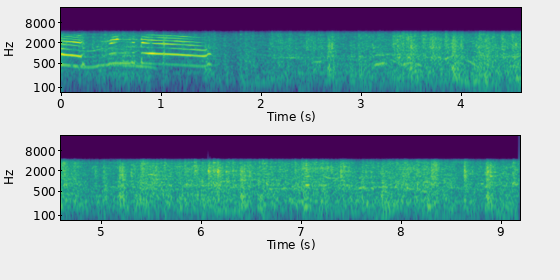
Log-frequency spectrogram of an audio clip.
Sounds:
Speech

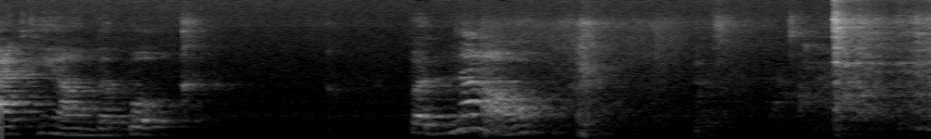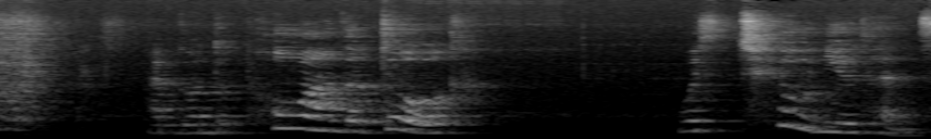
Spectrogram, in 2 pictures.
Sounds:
Speech

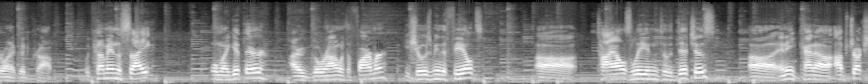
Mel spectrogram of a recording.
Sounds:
Music, Speech

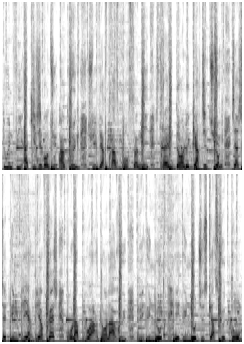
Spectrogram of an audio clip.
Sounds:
Music

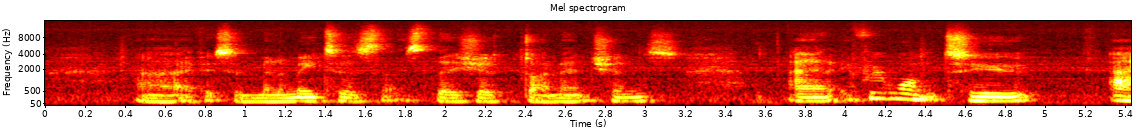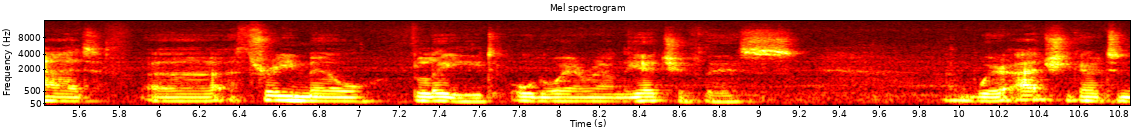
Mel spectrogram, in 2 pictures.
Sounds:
Speech

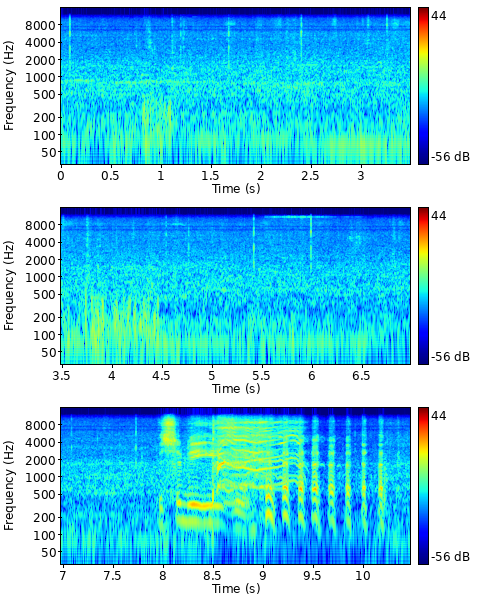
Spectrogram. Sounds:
Speech

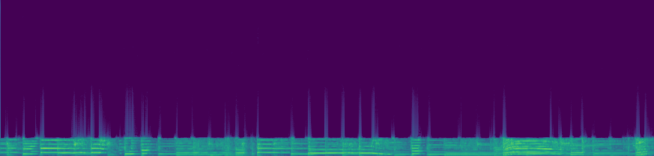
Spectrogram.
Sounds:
playing steel guitar

